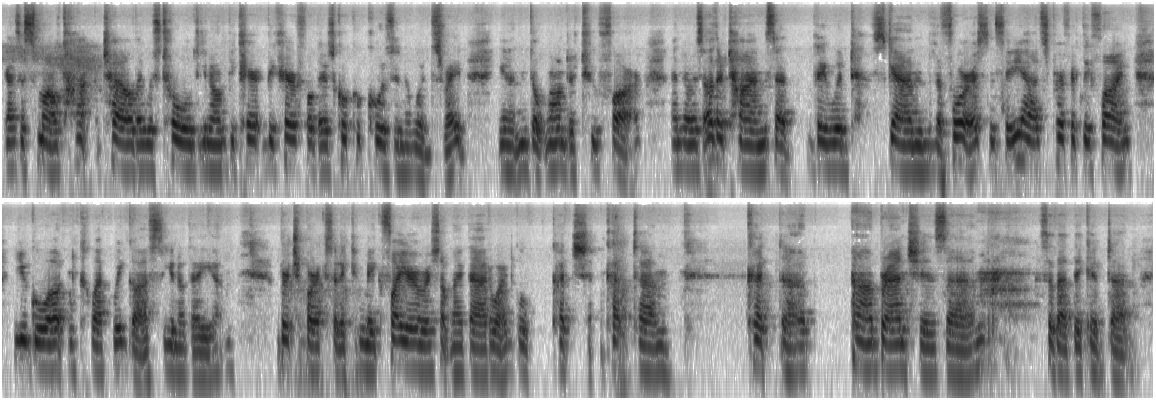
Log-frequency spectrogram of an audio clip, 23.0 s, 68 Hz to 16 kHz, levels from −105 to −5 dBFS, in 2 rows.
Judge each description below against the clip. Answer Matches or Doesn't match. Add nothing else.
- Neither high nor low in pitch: Matches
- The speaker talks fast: Matches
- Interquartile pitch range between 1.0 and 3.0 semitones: Matches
